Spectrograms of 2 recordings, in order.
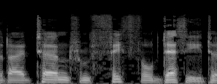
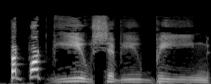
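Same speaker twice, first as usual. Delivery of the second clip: taunting, sneering voice that swoops; 2 semitones higher, 3 dB louder than usual. Narrator reads one character's question to another: sneering. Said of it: "Sneered Bellatrix".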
